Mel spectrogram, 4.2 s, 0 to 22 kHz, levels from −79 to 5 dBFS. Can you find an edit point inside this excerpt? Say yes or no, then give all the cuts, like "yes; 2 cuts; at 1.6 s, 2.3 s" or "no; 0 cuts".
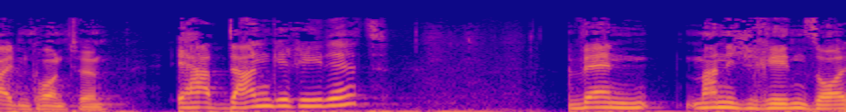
no; 0 cuts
